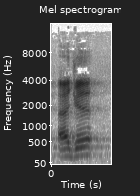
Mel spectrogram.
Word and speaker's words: أجر: طيب، فلهم أجر، أجر، أجر، هكذا نطقها، أج، أجر، أجر، فلهم أجر غير كذلك.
